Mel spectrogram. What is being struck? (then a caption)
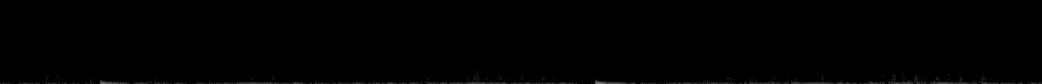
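Ballpoint pen on a thin paper notepad sheet. A ballpoint pen held in the fingertips writes and scratches across a small spiral notepad sheet of thin paper lying flat on a dark table, while the other hand steadies the pad. A quiet, continuous dry scratching fills the clip, broken by two sharper, louder taps about five seconds apart.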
